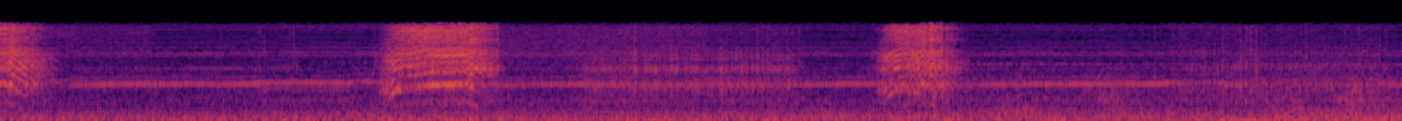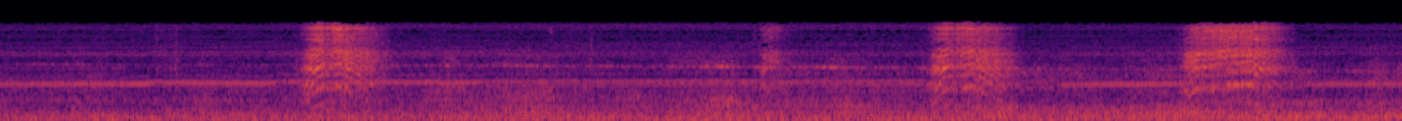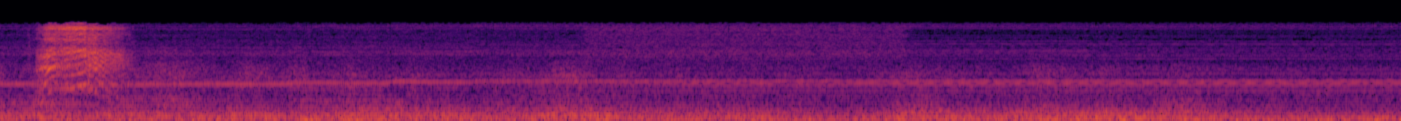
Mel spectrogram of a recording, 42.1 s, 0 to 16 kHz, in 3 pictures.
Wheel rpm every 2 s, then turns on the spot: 30, 10, 50, 10, 40, 0, 10, 0, 20, 10, 0, 20, 20, 50, 30, 0, 0, 0, 0, 0, 0.
6-8 12-14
